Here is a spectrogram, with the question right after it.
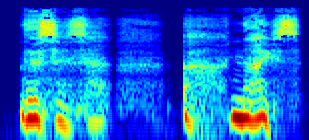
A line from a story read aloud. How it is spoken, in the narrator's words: Fila gasped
